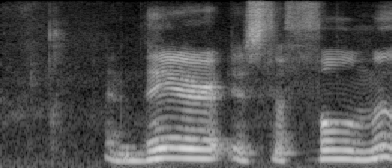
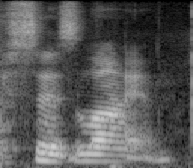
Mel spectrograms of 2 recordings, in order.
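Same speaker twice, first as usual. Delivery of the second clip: ordinary delivery, nothing marked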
